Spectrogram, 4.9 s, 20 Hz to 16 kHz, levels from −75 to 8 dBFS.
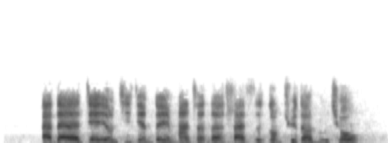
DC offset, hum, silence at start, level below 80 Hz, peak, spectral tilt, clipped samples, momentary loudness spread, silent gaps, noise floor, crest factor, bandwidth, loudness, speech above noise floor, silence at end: under 0.1%; none; 0.5 s; -68 dBFS; -2 dBFS; -3 dB/octave; under 0.1%; 10 LU; none; -63 dBFS; 16 dB; 7.2 kHz; -17 LUFS; 45 dB; 0.4 s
